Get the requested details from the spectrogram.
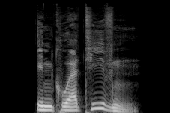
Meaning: inflection of inchoativ: 1. strong genitive masculine/neuter singular 2. weak/mixed genitive/dative all-gender singular 3. strong/weak/mixed accusative masculine singular 4. strong dative plural
- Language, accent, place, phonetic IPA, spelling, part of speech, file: German, Germany, Berlin, [ˈɪnkoatiːvn̩], inchoativen, adjective, De-inchoativen.ogg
